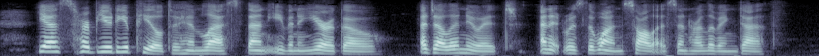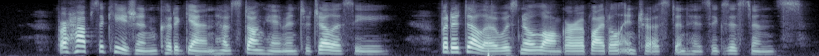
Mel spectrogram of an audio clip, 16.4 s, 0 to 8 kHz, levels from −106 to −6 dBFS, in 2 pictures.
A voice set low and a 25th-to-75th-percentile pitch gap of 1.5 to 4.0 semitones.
No: medium, 155 Hz; average, 3.7 semitones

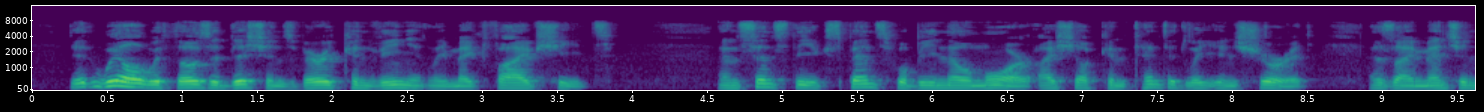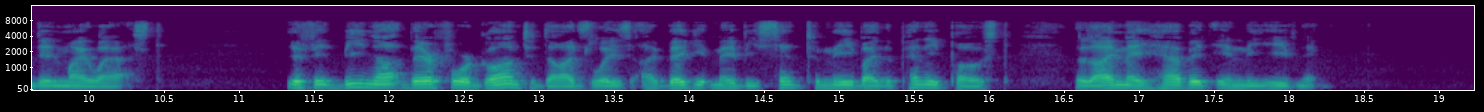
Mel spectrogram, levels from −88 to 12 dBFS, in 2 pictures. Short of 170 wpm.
No: average, 175 wpm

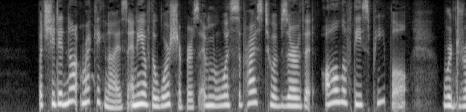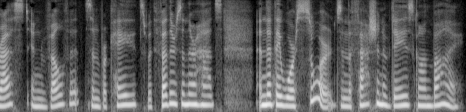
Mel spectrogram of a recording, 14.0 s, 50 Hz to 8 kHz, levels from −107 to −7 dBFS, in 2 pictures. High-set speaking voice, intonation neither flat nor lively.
Yes: high, 245 Hz; average, 3.4 semitones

